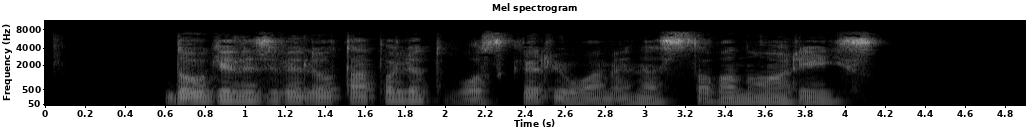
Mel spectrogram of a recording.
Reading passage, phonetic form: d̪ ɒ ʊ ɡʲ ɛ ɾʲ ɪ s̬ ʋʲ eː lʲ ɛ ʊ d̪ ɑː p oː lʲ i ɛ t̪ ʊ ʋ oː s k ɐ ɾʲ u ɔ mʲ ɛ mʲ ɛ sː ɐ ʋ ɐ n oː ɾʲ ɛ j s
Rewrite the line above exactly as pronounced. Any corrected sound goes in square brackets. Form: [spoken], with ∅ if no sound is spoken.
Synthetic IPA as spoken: d̪ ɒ ʊ ɡʲ ɛ [lʲ] ɪ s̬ ʋʲ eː lʲ ɛ ʊ [t̪] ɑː p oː lʲ i ɛ t̪ ʊ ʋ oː s k ɐ ɾʲ u ɔ mʲ ɛ [nʲ] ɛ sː ɐ ʋ ɐ n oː ɾʲ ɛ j s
